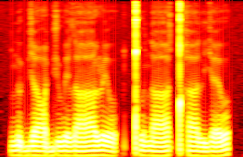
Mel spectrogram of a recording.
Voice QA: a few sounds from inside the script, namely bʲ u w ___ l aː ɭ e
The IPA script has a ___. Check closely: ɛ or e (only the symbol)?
e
